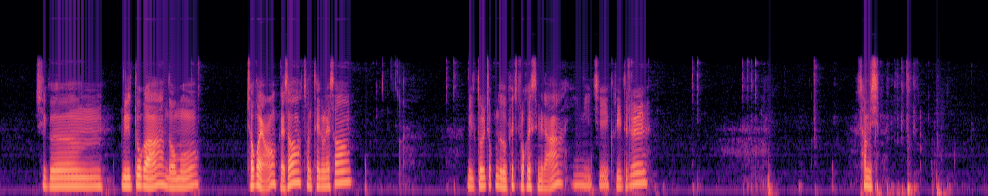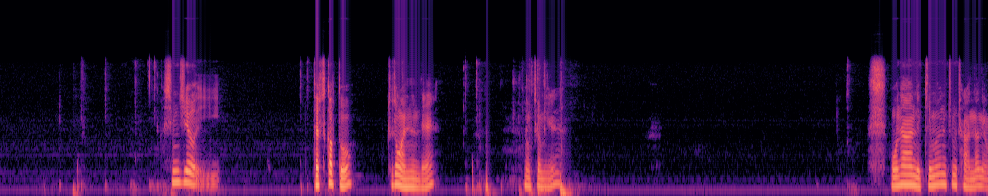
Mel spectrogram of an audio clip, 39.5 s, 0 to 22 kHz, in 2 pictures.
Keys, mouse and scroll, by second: 3.8 alt+click, 5.9 click, 8.8 click, 12.4 click, 14.7 click, 14.9 click, 17.3 click, 17.3 KP_0, 17.3 KP_3, 17.5 Tab, 17.7 Tab, 17.7 click, 17.7 KP_3, 17.7 KP_0, 18.0 Return, 19.8 middle click, 19.8 click, 21.4 Return, 21.4 Tab, 21.4 alt+middle click, 21.4 click, 21.4 KP_0, 21.4 KP_3, 21.8 Tab, 21.8 click, 21.8 KP_3, 22.5-23.2 alt+right drag, 24.4 Return, 24.4 Tab, 24.4 click, 24.4 KP_0, 24.4 KP_3, 25.7 Return, 25.7 Tab, 25.7 click, 25.7 alt+middle click, 25.7 KP_0, 25.7 KP_3, 26.1 Return, 26.1 Tab, 26.1 alt+right click, 26.1 alt+middle click, 26.1 KP_0, 26.1 KP_3, 27.4 Return, 27.4 click, 27.4 alt+right click, 27.4 alt+middle click, 29.1 Return, 29.2 click, 29.2 alt+right click, 29.2 alt+middle click, 30.5 Return, 30.5 click, 30.5 alt+right click, 30.5 alt+middle click, 30.5 KP_1, 30.5 KP_Decimal, 31.5 Return, 31.5 KP_1, 31.5 KP_Decimal, 33.4 Return, 33.4 click, 33.4 KP_1, 34.3 Return, 34.3 click, 34.3 KP_1, 37.7 Return, 37.7 middle click, 37.7 click, 37.7 KP_1, 37.7 KP_Decimal.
